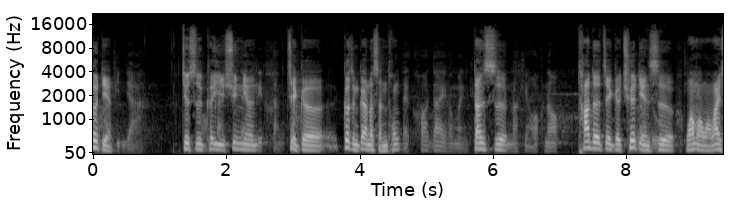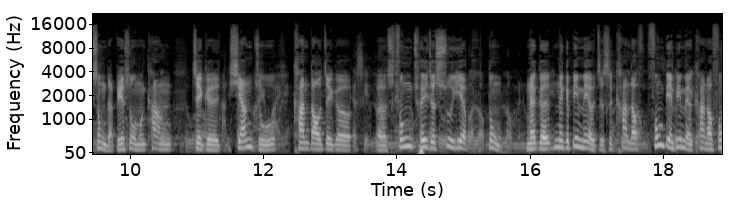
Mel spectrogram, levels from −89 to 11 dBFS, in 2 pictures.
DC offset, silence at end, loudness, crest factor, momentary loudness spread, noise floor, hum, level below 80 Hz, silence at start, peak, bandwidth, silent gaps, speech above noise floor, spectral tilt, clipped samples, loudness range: under 0.1%; 0 s; -24 LUFS; 22 dB; 17 LU; -62 dBFS; none; -50 dBFS; 0 s; -2 dBFS; 16 kHz; none; 38 dB; -4.5 dB/octave; under 0.1%; 3 LU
